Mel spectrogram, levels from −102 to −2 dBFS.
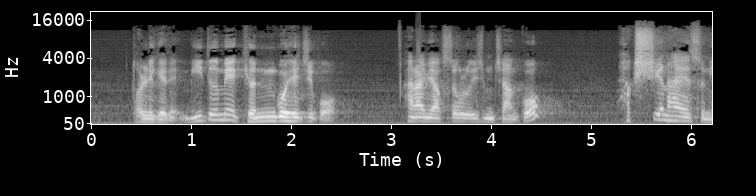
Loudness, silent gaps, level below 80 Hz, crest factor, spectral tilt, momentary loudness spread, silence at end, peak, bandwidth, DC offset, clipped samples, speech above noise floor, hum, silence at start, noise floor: -18 LUFS; none; -54 dBFS; 20 dB; -3 dB/octave; 10 LU; 0 s; 0 dBFS; 15.5 kHz; under 0.1%; under 0.1%; 30 dB; none; 0.4 s; -48 dBFS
